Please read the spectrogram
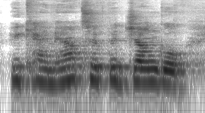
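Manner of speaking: ordinary delivery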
